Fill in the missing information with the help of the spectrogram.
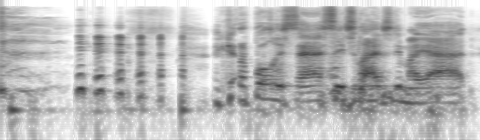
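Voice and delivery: high hammed-up sketch voice; SNL sketch character. Quoting an old SNL skit to friends, hammed-up sketch voice. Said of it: "don't know that reference".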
